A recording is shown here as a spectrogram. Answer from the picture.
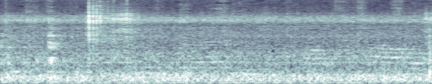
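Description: Graphite pencil scratching on paper in a few short strokes while writing letters along the edge of a grid, over a faint steady hiss.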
